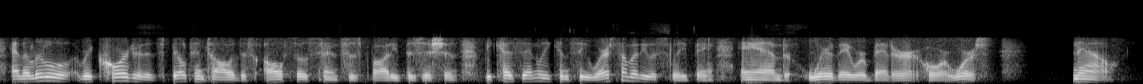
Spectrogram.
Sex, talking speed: male, 165 wpm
